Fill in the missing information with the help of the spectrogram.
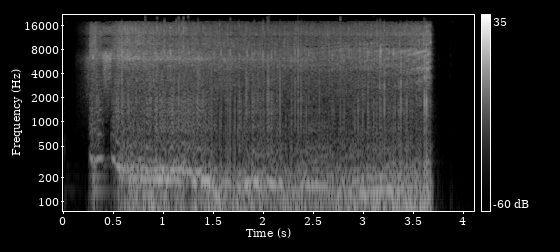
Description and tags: Balloon Deflate Short 5
Recorded as part of a collection of sounds created by manipulating a balloon.
Flap, Fart, Short, Deflate, Balloon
